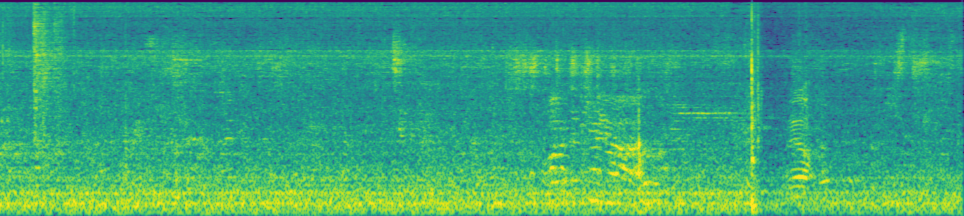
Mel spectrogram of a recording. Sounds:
speech

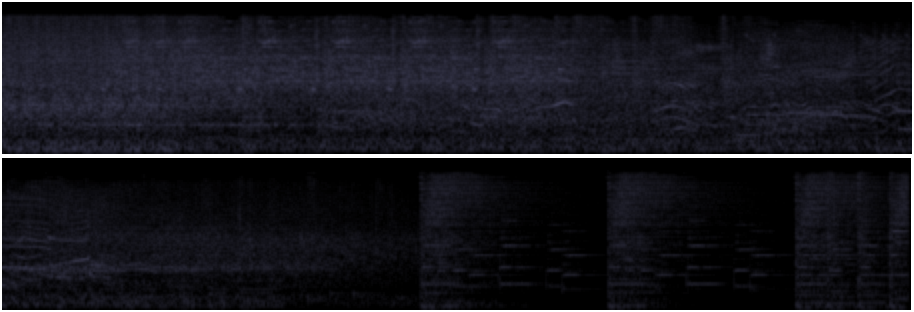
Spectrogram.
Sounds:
music

